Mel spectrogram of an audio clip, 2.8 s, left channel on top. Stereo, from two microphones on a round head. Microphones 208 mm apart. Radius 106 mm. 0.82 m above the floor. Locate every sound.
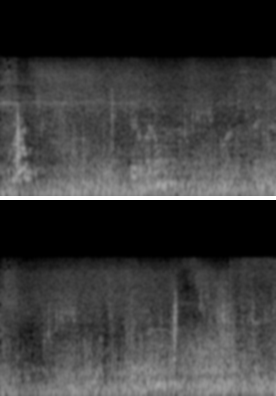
1.3 s a man speaking: 70° left (ahead or behind), 2 m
